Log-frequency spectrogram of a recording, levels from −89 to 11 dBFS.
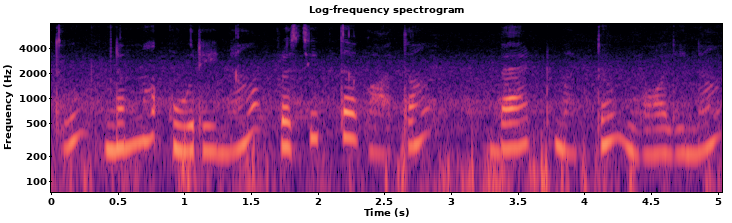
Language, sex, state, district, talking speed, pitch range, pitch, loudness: Kannada, female, Karnataka, Dakshina Kannada, 95 wpm, 235-285 Hz, 255 Hz, -22 LUFS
